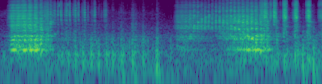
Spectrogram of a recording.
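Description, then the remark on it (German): Moored boats, with plastic fender balloons pressing against the pontoon, creak and squeak: two long, rasping groans with a squeaky, whining edge, separated by a quieter stretch of soft rubbing and knocking. No one speaks. “Niedlich klingt es, das Knarzen und Quietschen, als ob kleine Monster vor sich hin brabbeln.”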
